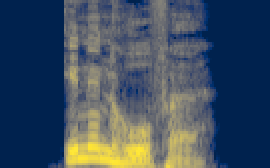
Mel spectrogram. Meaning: dative singular of Innenhof
- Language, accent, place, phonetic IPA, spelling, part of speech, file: German, Germany, Berlin, [ˈɪnənˌhoːfə], Innenhofe, noun, De-Innenhofe.ogg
